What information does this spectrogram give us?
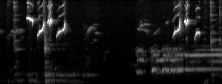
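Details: Lure song of a cinereous tit, sung to set other birds singing: a phrase of four bright whistled notes with falling slurs, a pause, then a similar phrase over a thin steady tone.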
